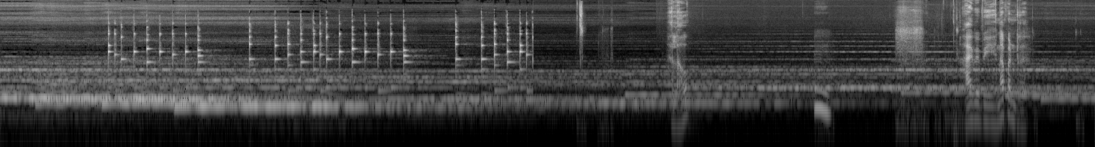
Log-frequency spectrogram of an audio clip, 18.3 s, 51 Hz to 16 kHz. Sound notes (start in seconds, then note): 1.8 mobile ringing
